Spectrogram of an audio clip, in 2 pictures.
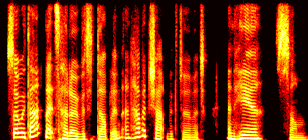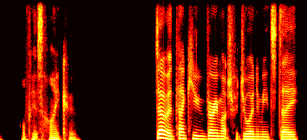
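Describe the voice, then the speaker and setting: Low-voiced English woman hosting a podcast. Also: dry recording, studio quality. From England. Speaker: podcast host. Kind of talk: podcast talk and interview.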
